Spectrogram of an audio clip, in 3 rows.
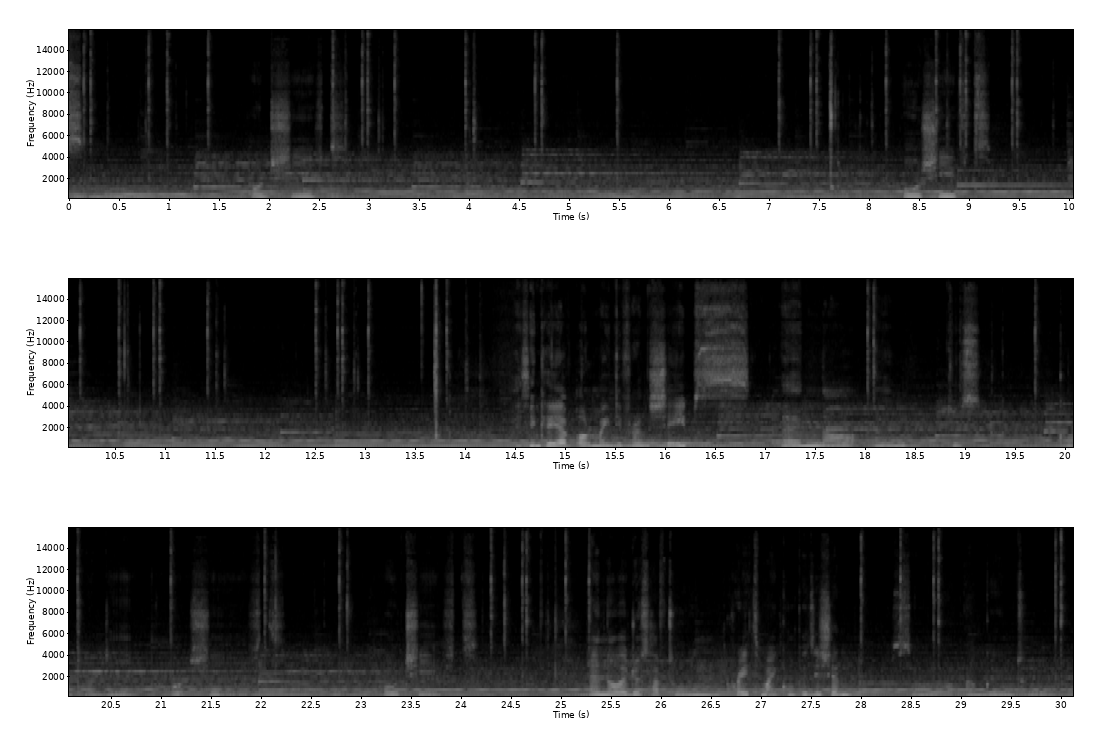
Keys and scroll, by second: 3.1 space, 12.9 space, 18.8 ctrl+d, 24.9 space.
